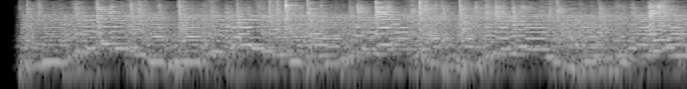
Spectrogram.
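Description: Electric guitar with distortion playing fast sweep-picked arpeggios, rapid runs of notes rolling up and down the strings, starting abruptly right at the beginning.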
